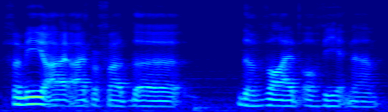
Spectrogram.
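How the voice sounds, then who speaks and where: This livestream host, a day trader in his twenties, speaks slowly in a fairly low-pitched, steady voice. He answers viewers casually, sounding laid-back, blokey and sweary.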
